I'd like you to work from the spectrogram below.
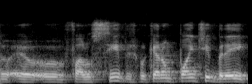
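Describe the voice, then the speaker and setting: A man speaks at a moderate pace. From Laguna, Santa Catarina, southern Brazil. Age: 60s. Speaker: surf competition judge. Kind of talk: casual chat.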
